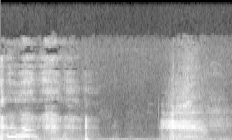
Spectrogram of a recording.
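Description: Near silence, with a soft breath or sigh near the end.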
